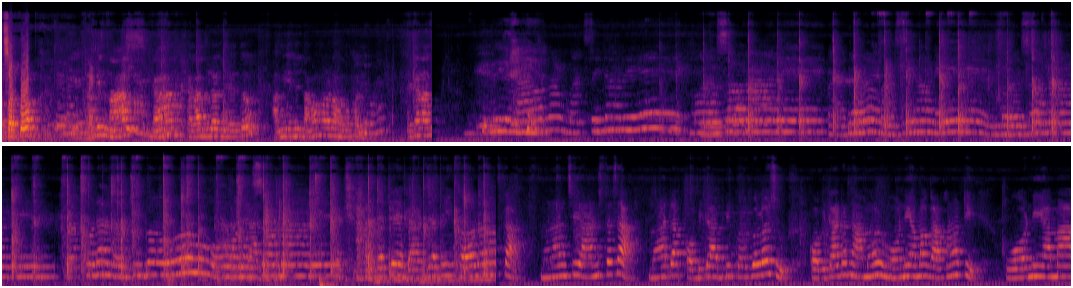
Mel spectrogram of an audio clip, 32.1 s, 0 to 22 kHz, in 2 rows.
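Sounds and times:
girls singing together: 0:07.0 - 0:23.5
hand claps: 0:09.8 - 0:23.5.

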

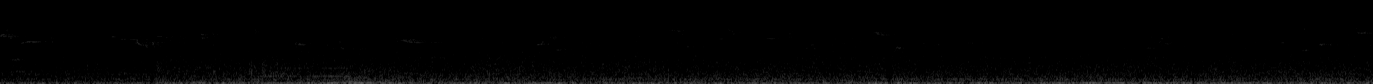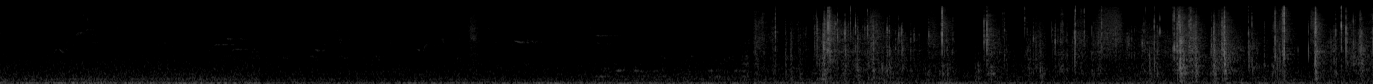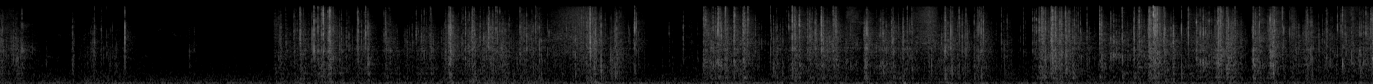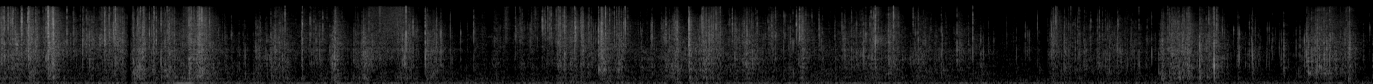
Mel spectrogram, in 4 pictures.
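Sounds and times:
baking parchment crinkling: 0:21.2 - 0:29.4, 0:30.2 - 0:54.9.

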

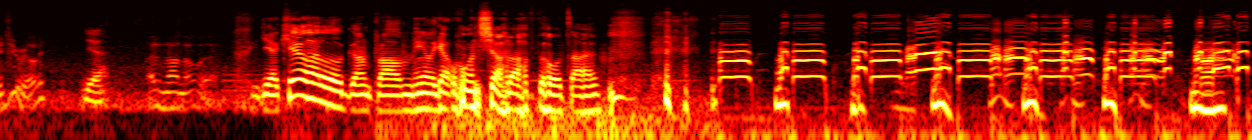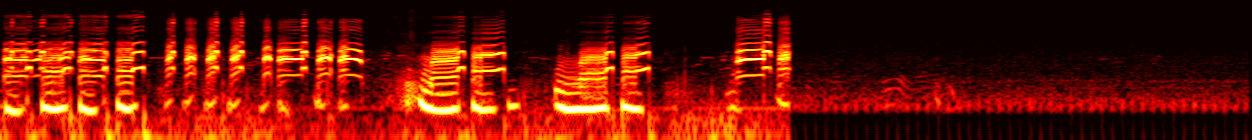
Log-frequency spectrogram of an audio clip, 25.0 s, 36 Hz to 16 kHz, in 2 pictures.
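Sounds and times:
goose honking and clucking: 0:07.2 - 0:20.5.

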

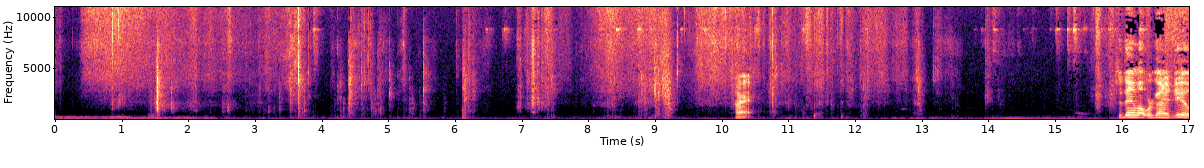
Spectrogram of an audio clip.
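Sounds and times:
paper rustling: 0:00.6 - 0:13.6.

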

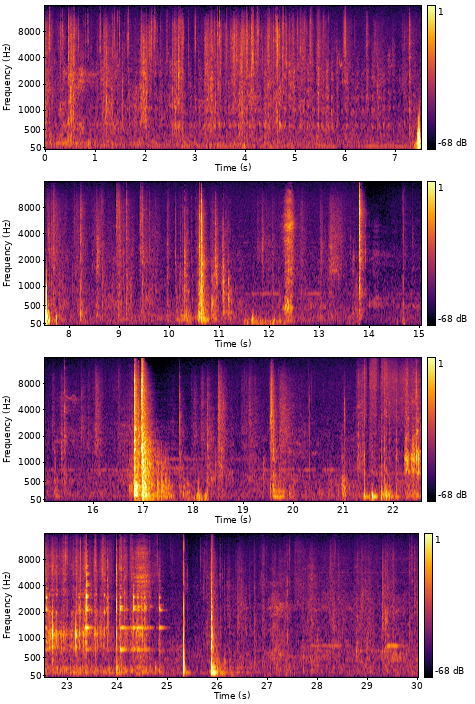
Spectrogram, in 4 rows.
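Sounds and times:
clinking and rattling: 0:22.2 - 0:25.0.

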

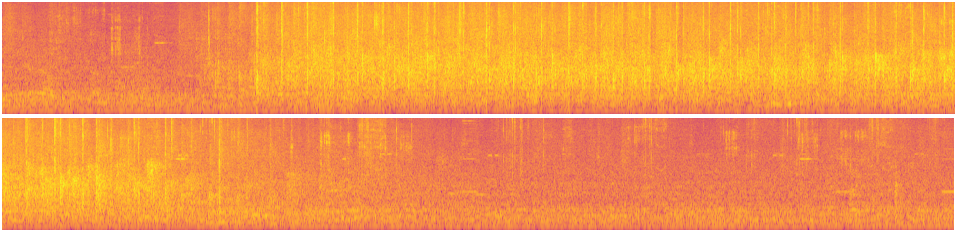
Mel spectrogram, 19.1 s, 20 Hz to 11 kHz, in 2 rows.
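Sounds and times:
audience applauding: 0:02.0 - 0:13.6.

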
